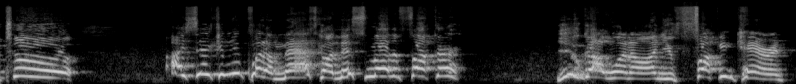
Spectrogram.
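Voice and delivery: high-pitched yelling rant, shouting at the mother in the story; real yelling rant, pitch way up; furious rant. Real, not acted. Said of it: "it wasn't part of the rant".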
